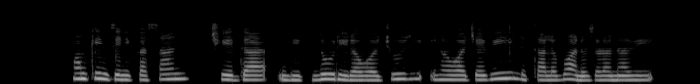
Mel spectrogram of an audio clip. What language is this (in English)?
Pashto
